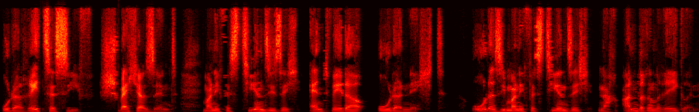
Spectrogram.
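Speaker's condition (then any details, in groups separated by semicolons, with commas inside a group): No condition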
